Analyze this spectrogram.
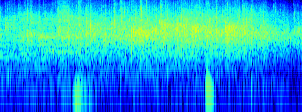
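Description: Steady applause from an audience for a reading fills the moment, a dense wash of many hands clapping at once, holding at an even, moderately loud level throughout with no voices over it.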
